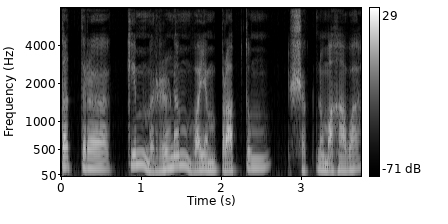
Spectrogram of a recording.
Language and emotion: Sanskrit, neutral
